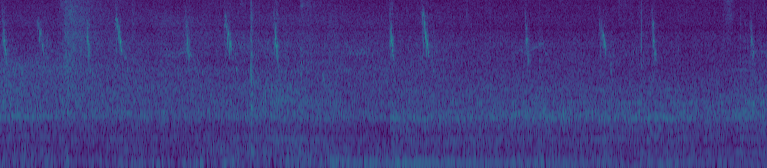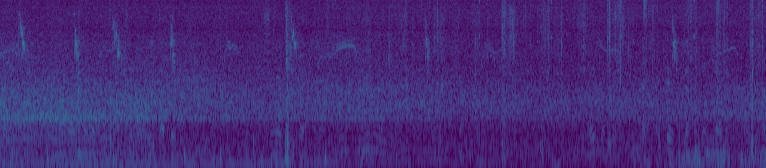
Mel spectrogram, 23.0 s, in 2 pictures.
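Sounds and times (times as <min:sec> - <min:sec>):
high-pitched bird calls: 0:07.7 - 0:08.3.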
